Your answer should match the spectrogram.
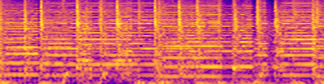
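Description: Instrumental interlude of a devotional bhajan: a harmonium holds steady chords over a brisk, continuous rhythm on Indian hand drums.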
